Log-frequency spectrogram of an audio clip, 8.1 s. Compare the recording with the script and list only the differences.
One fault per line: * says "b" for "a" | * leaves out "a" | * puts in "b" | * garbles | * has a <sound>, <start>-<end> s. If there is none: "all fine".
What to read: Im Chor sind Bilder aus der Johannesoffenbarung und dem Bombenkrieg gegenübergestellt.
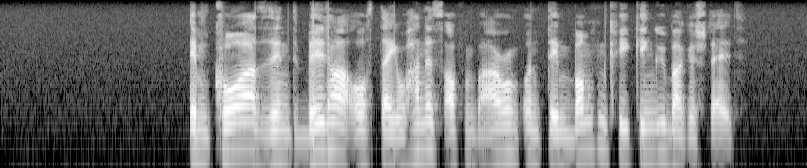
all fine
